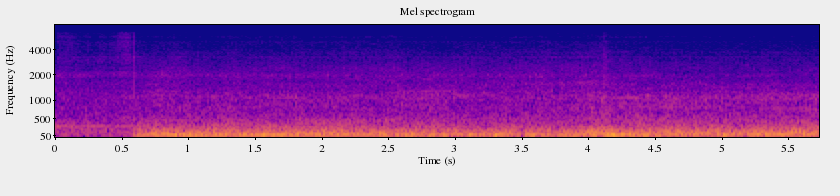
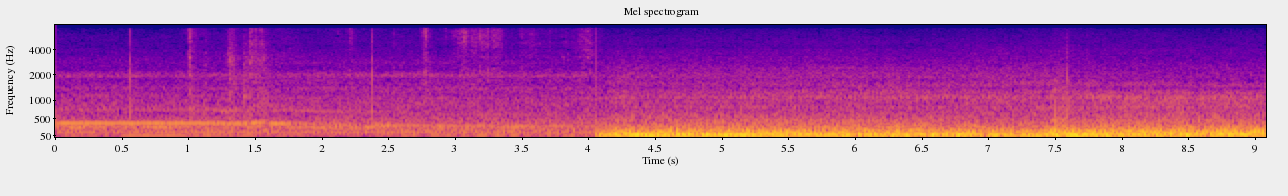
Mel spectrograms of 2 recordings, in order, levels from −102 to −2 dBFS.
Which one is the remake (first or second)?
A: first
